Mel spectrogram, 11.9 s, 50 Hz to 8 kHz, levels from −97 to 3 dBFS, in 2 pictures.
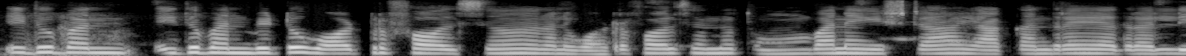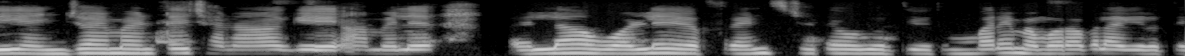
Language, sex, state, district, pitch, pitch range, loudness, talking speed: Kannada, female, Karnataka, Bellary, 210 Hz, 200-225 Hz, -24 LUFS, 120 wpm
